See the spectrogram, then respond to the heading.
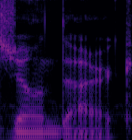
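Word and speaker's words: Jeanne d'Arc: Joan of Arc in French is pronounced Joan d'Arc, so...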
